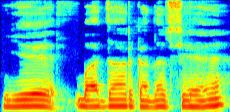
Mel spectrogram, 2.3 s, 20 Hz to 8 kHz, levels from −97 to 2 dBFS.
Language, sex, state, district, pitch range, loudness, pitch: Hindi, male, Rajasthan, Nagaur, 120-130 Hz, -14 LUFS, 120 Hz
